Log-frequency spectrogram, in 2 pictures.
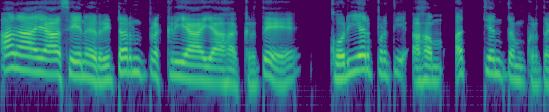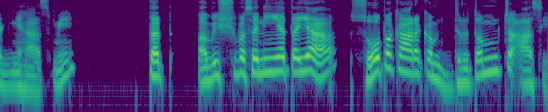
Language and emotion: Sanskrit, happy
